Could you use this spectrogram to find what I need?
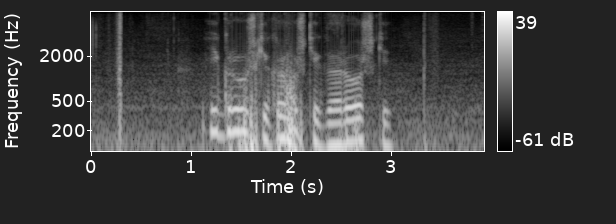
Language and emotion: Russian, sad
